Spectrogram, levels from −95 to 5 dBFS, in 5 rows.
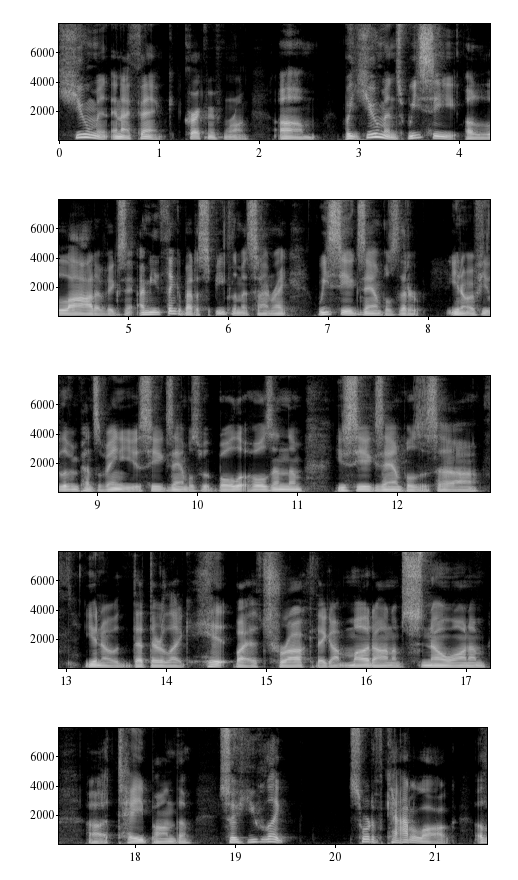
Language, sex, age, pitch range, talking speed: English, male, 30-49, 95-115 Hz, 220 wpm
